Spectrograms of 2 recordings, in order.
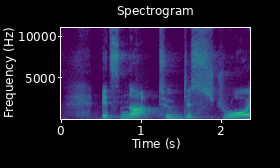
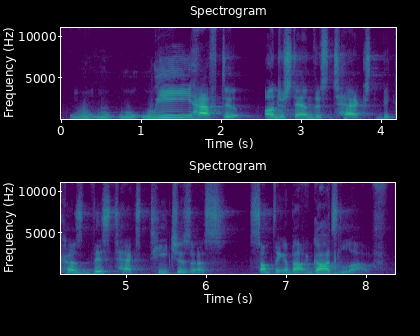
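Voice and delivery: ordinary talk, nothing marked

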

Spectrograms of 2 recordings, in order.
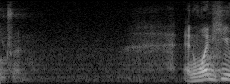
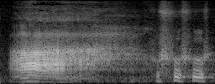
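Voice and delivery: getting excited; 4 semitones lower than usual. Real, not acted. Preacher moved by understanding God's love, getting excited. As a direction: overcome sigh breaking into a laugh. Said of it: "getting excited".

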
